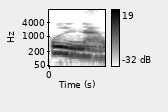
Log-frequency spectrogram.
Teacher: قُل, kaf dhamma, qaf dhamma, lam sukoon, qul, noon fatha alif mad, na, قُلْنَا, we said. Here the lam is pronounced clearly because it is lam in a verb.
